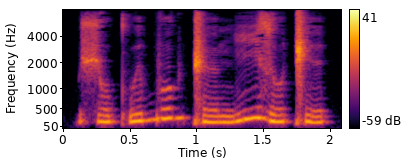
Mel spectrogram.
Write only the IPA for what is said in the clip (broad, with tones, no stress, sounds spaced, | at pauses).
ʃ o˩ kʷʼ ɪ˩˧ b o˦˥ ɡ ǁ ø˩ ŋ iː˦˥ z ʊ˩˧ ǁ ɪ˧˩˧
